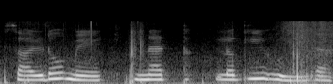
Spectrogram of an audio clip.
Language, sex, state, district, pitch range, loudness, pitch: Hindi, female, Punjab, Fazilka, 200-235 Hz, -15 LUFS, 220 Hz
